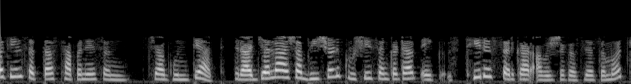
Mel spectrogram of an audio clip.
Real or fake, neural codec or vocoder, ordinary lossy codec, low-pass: real; none; none; 3.6 kHz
